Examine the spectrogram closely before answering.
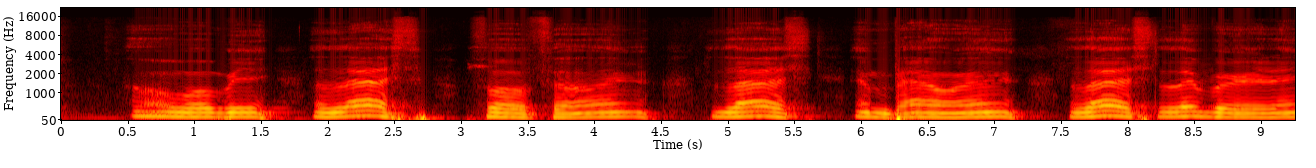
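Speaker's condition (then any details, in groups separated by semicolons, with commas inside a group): ALS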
